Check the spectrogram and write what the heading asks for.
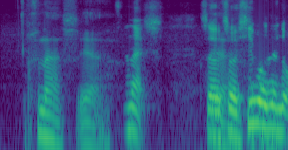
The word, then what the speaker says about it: Sinach: Sinach.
